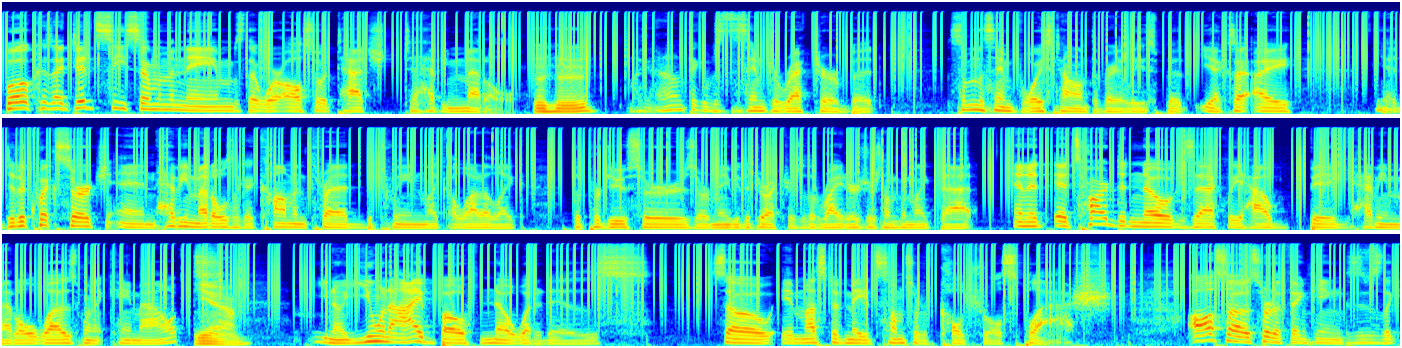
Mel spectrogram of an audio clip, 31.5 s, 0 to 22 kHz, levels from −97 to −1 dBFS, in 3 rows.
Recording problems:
crackle, like an old record; loud; 5 dB below the speech

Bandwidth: 15 kHz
